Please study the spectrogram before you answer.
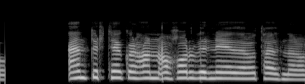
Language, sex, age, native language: Icelandic, female, 12, Icelandic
